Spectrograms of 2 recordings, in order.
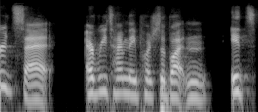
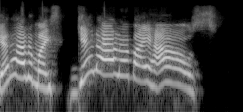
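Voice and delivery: imitated screaming, pitched higher; 11 semitones higher than usual. Retelling how Stanley yelled at someone: imitating Stanley screaming. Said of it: "He is screaming at the top of his gosh darn lungs".

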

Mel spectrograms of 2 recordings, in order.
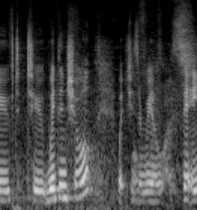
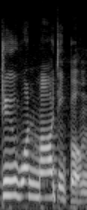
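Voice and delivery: yelling at full voice, pitched higher; 4 semitones higher than usual. Retelling confronting a woman at a party, imitating own past shout. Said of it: "at the top of my voice".

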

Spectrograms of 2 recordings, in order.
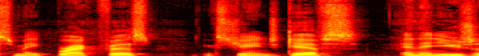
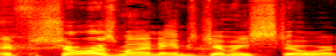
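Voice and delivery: very high-pitched voice; 10 semitones higher, 3 dB louder than usual. Continuing impressions with friends: Jimmy Stewart impression. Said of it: "the impressions where you have to say who you are".

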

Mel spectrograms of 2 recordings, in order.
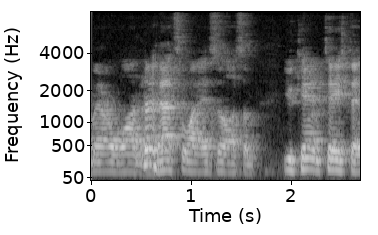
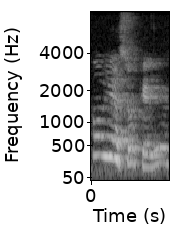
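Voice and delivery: put-on very British agreeable voice, pitched higher; 11 semitones higher, 4 dB quieter than usual. Retelling how the other speaker agreed to the rating system: imitating Quigley, very British and agreeable. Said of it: "being very British and agreeable".

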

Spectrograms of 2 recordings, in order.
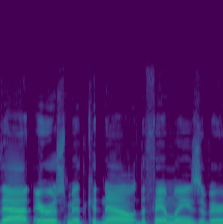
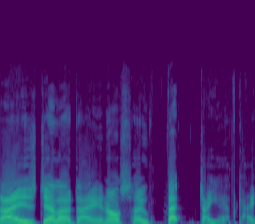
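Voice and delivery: put-on English accent slipping into Southern accent, louder; 5 dB louder than usual. Quoting a show character during a discussion of it: Bill impression. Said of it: "I wish I did Bill as good as you could do it".

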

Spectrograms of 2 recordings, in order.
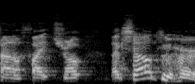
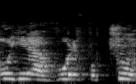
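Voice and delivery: put-on heavy Spanish accent, laid on thick, pitched up; 6 semitones higher than usual. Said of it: "Thickest accent ever".

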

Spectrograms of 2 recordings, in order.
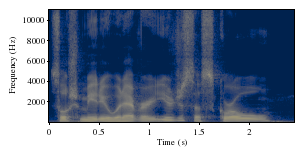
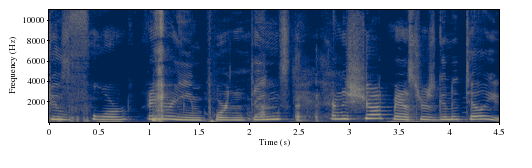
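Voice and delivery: very high, squeaky cartoon voice, like a puppet; 13 semitones higher than usual. Addressing everybody here, in a Kermit the Frog–Pee-wee Herman mix. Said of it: "That was like a mix between Kermit the Frog and Pee Wee Herman".

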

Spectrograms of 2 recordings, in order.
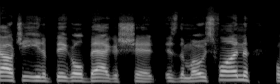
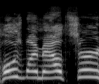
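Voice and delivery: put-on, very high-pitched, offended, indignant voice; 10 semitones higher, 3 dB louder than usual. Retelling a guy's reply after being told to close his mouth, mock-upset, indignant. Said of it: "tries to get upset and goes".

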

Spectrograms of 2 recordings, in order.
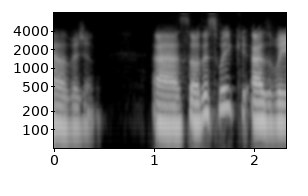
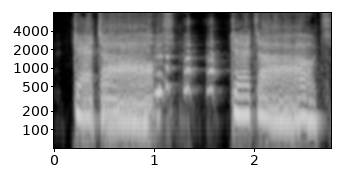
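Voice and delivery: put-on possessed yelling, louder; 8 dB louder than usual. Imitating a possessed tv psychic breaking a quiet scene: yelling. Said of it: "all of a sudden he'd be like".

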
